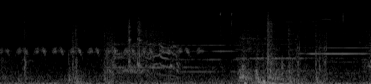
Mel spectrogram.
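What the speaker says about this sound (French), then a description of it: "En plus, tu fais un de ces bruits quand tu claques du bec." A chicken-like creature in the game Conan Exiles clucks and clacks its beak in a string of short, fairly faint squawks and taps over low game ambience.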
